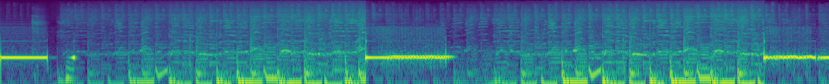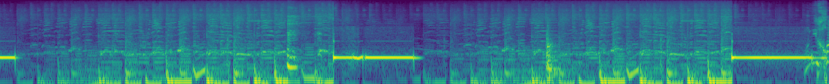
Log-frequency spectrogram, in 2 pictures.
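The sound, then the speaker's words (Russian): A steady telephone ringback tone sounds while calling a woman, in one-second pulses about every five seconds, with loud, dense music-like sound and some voices filling the gaps between rings. “Не важно, я дозвонюсь все равно.”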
